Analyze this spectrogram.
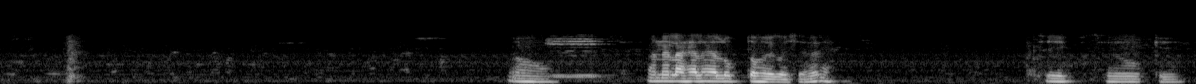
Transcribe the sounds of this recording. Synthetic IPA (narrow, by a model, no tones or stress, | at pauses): ɔ | anɛlaɦɛlaɦɛlup̚t̪ɔɦojɡojsɛɦɔjne | tʰikosɛoke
